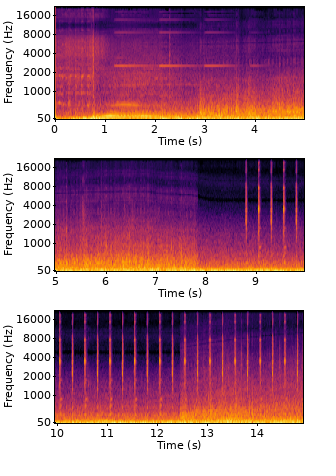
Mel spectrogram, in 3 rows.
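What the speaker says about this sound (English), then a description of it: "Start your vehicle and take a right out of this parking lot" A car engine in a PlayStation 5 driving game starts up and pulls away from a parking lot, a loud steady rumble with rising revs, followed by a regular series of sharp repeating electronic ticks, with no talking.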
